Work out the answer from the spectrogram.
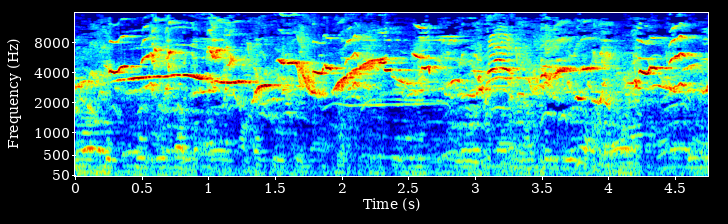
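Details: Oriental magpie-robin brought to an open field for training, singing loud varied phrases of sharp whistles, rising and falling slurs and quick chattering notes, with other birdsong overlapping throughout.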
